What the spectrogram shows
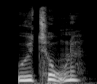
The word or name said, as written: udtone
